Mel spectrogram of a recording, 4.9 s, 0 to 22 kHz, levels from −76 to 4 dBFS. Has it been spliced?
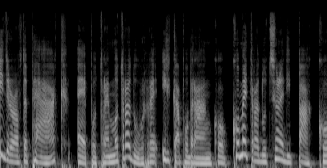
no; 0 cuts

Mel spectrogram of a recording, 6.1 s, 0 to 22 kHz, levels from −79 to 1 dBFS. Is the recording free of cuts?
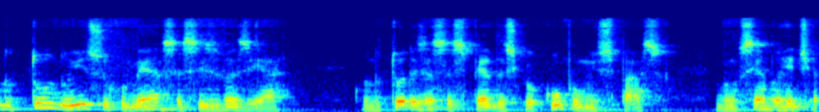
yes; 0 cuts

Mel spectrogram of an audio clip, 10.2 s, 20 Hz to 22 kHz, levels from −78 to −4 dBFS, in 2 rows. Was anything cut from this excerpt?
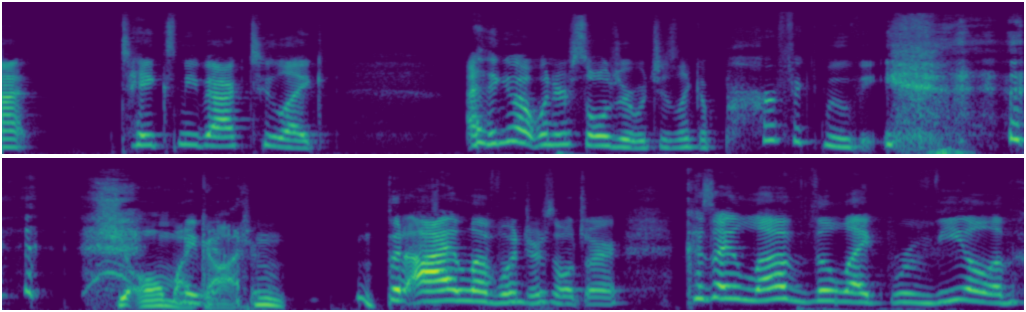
no; 0 cuts

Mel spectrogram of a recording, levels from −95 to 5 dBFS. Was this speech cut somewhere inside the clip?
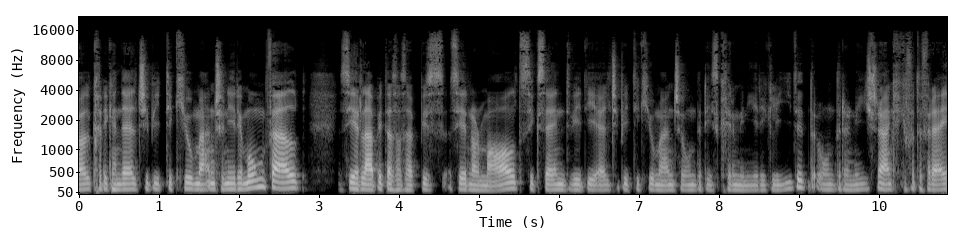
no; 0 cuts

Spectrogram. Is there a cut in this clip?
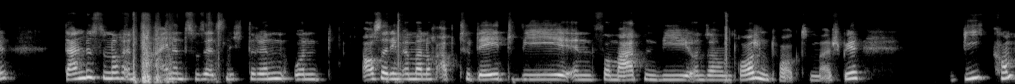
no; 0 cuts

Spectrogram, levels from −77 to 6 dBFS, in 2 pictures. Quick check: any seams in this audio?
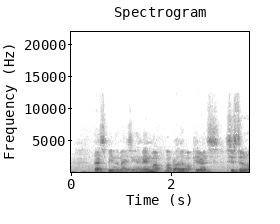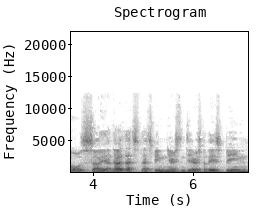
yes; 1 cut; at 3.0 s

